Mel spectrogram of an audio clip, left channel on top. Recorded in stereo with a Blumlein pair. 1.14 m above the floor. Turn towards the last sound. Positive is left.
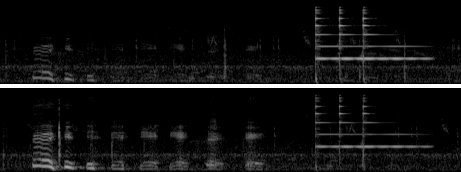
turn(degrees=20)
